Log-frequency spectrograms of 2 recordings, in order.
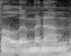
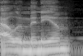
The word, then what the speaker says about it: aluminum: Get that second eye out of there.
